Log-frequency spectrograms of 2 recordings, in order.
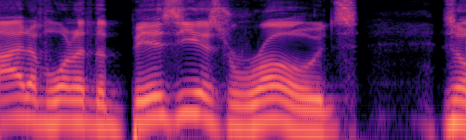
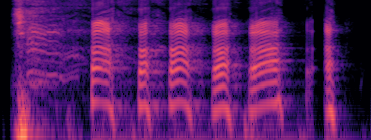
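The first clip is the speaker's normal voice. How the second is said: high burst of laughter; 9 semitones higher, 5 dB quieter than usual. Real, not acted. Laughs at mom's remark.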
